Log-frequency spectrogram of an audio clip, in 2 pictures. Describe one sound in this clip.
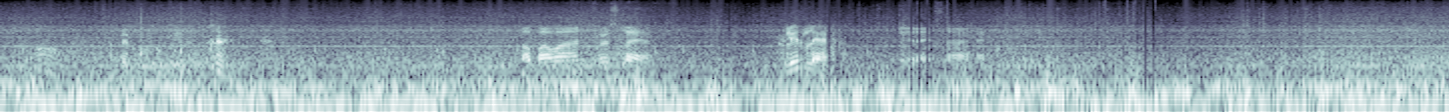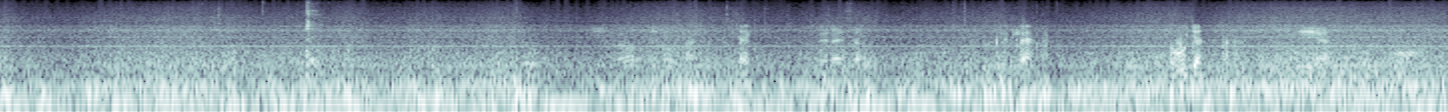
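A jet airliner's engines rumble and whine steadily while it taxis.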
